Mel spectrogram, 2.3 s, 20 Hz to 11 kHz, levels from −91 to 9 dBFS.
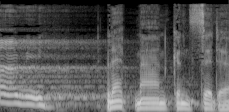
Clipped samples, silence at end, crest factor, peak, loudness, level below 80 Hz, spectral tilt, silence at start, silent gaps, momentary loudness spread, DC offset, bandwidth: under 0.1%; 0 s; 16 dB; -2 dBFS; -19 LUFS; -40 dBFS; -5.5 dB/octave; 0 s; none; 9 LU; under 0.1%; 10 kHz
